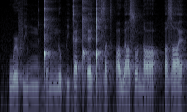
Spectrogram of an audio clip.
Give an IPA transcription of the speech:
w ə˞ f i mː ə ɡ͡ǃ ɛ nː ʊ p i ɡ æ ǃʼ ɛ ɡ͡ǃ ɪ zˤ ɪ t͡sʼ ɑ w ɛ sˤ u n ɑ | ɪ zˤ æ

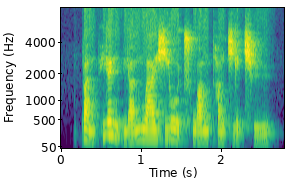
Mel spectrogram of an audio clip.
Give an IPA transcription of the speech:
p a˨˩ n t̪ʰ j ɛ˥˩ n t̪ j ä˧˥ n̪ w a˥ ɪ̯ ɕ j o˥˩ ʊ̯ t͡sʰ w ɑ˥ ŋ t̪ʰ ɑ˨ ŋ t͡ɕ j ɛ˩ t͡ɕʰ y˧˥

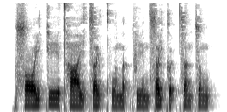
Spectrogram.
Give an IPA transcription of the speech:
s ɔː˨˥ j k iː˧ t̪ʰ aː˨ j t͡s ɐ˧ j kʷʰ ɐ˨˧ n ɐ˨˥ t̚ f iː˨ n s ɐ˥ j k ɵ˧ t̚ t͡s ɐ˥ n t͡s ʊ˥ ŋ

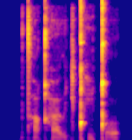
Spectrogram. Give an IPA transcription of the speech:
tʰ ʌ qʰ ɯː c ǃʰ i ǃ o

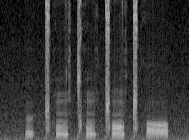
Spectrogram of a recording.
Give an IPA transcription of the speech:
ɵ ǁʰ õ ǀʰ õ ǁ ɔ̃ ǁʰ ɔ

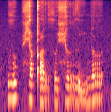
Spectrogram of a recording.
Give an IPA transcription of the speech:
ð u kʷ ç i qʼ ɪ r θ ʊ ç ʊ r ð ḭ ɲ ʌ r

